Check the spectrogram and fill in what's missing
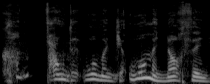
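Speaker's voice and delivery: furious hushed hiss under the breath. A standing man answers a woman, grieving people in the room: hissed, voice kept low. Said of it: "he hissed, keeping his voice lower".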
